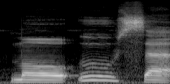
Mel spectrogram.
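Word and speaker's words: Μωϋσέως: Mouseos, we talked about this. Remember what that's called? Diaresis. It's that strange accent that means give this thing its own syllable. Mouseos.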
